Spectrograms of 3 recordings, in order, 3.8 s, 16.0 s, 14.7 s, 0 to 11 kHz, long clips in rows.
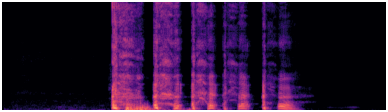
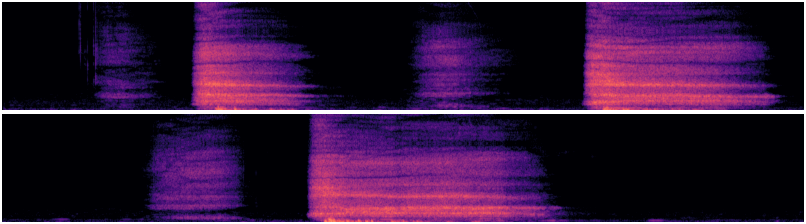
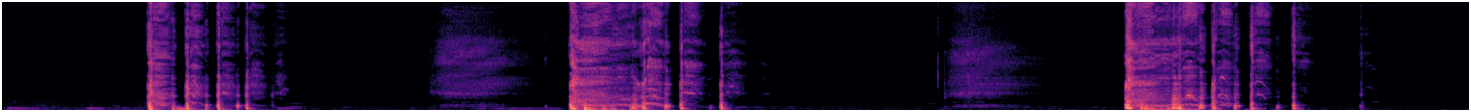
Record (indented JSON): {
  "cough_length": "3.8 s",
  "cough_amplitude": 32768,
  "cough_signal_mean_std_ratio": 0.41,
  "exhalation_length": "16.0 s",
  "exhalation_amplitude": 30935,
  "exhalation_signal_mean_std_ratio": 0.46,
  "three_cough_length": "14.7 s",
  "three_cough_amplitude": 32766,
  "three_cough_signal_mean_std_ratio": 0.29,
  "survey_phase": "beta (2021-08-13 to 2022-03-07)",
  "age": "18-44",
  "gender": "Male",
  "wearing_mask": "No",
  "symptom_none": true,
  "smoker_status": "Never smoked",
  "respiratory_condition_asthma": false,
  "respiratory_condition_other": false,
  "recruitment_source": "REACT",
  "submission_delay": "2 days",
  "covid_test_result": "Negative",
  "covid_test_method": "RT-qPCR"
}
